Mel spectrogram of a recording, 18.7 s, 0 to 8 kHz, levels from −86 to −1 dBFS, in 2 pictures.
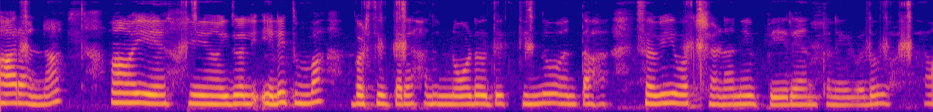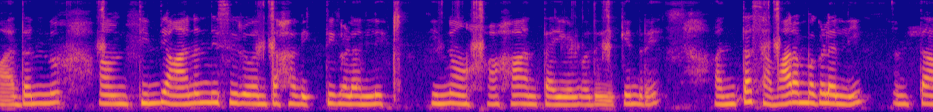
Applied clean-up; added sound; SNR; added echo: neural mask model Resemble Enhance denoiser.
